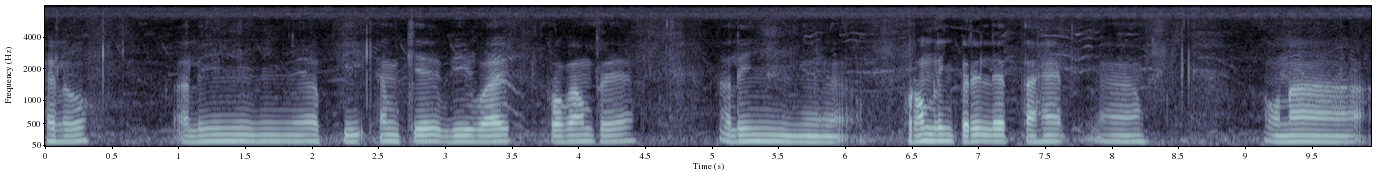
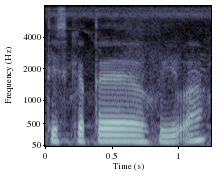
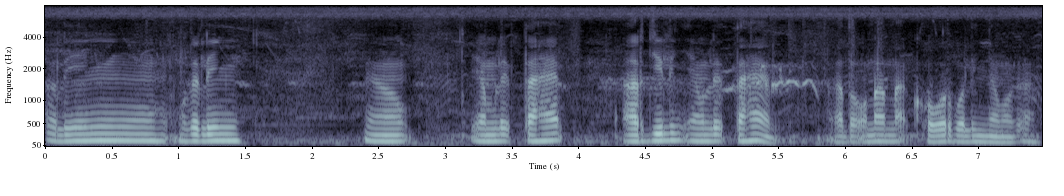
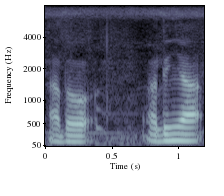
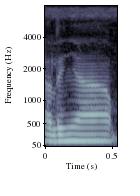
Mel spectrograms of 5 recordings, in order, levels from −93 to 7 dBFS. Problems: background sounds at intervals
